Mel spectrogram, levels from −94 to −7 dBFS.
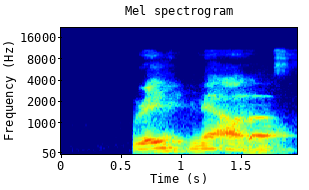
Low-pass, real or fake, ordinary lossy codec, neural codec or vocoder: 10.8 kHz; fake; Opus, 32 kbps; codec, 44.1 kHz, 2.6 kbps, DAC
